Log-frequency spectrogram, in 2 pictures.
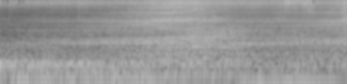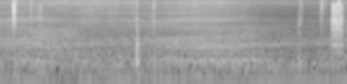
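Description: Road traffic rolls past a pulled-over vehicle on the way to Arches National Park, a continuous low rumble of cars and engines with a few brief knocks and clicks near the microphone.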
